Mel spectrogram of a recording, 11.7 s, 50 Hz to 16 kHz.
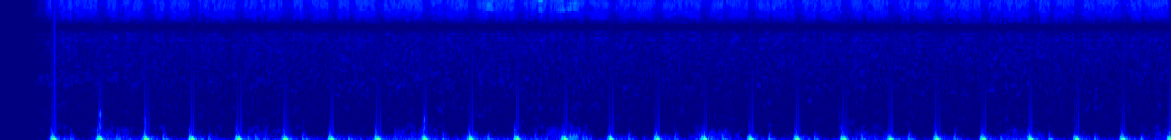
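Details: Strong, fast, regular pounding heartbeat thumping at roughly 128 beats a minute.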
